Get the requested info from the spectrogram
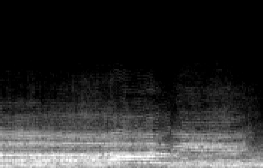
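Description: A women's folk choir sings a Hungarian folk song unaccompanied, holding long notes together, with the melody stepping up in pitch about halfway through.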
